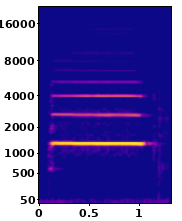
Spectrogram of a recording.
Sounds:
Musical instrument, Music, Wind instrument

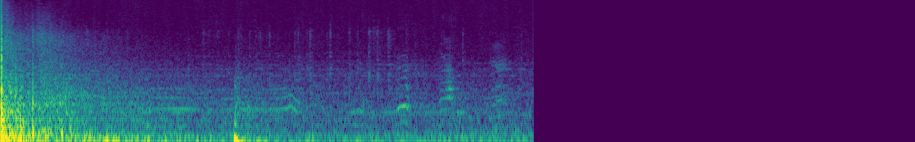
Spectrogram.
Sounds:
Fireworks, Explosion

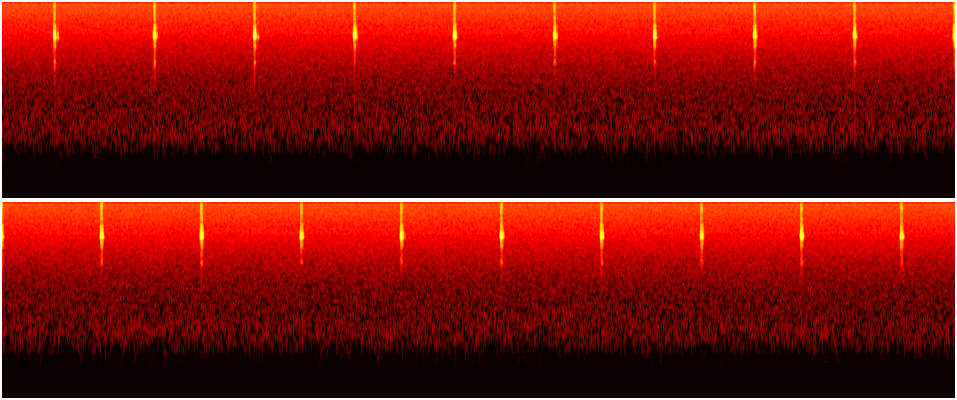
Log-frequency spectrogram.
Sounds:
Mechanisms, Tick-tock, Clock

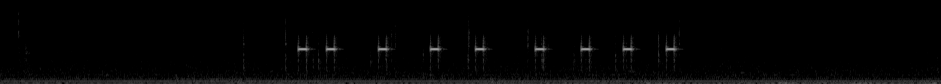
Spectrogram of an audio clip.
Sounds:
Telephone, Alarm

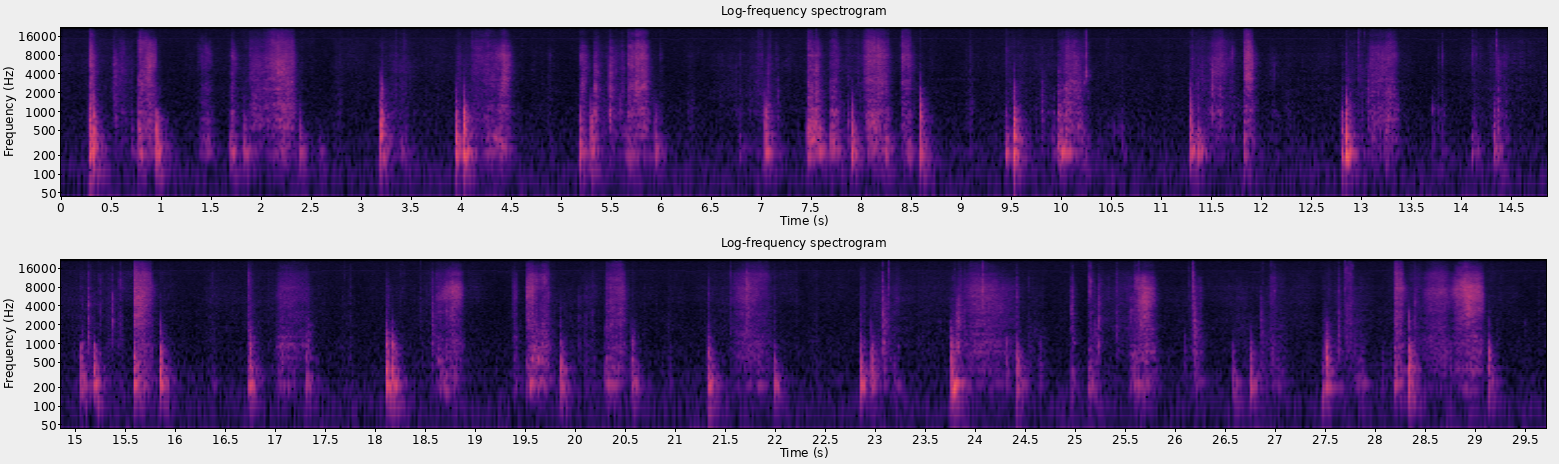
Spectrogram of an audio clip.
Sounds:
Walk

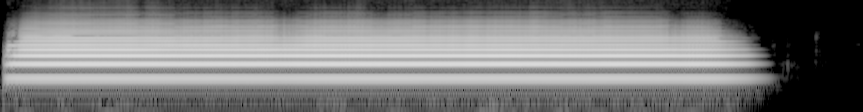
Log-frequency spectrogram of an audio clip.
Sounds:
Musical instrument, Music, Brass instrument

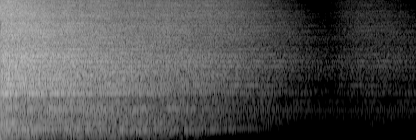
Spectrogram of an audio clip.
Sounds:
Cymbal, Musical instrument, Percussion, Hi-hat, Music

